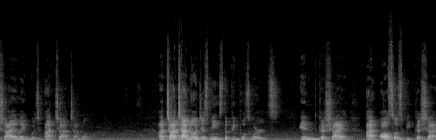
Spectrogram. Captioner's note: non-english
